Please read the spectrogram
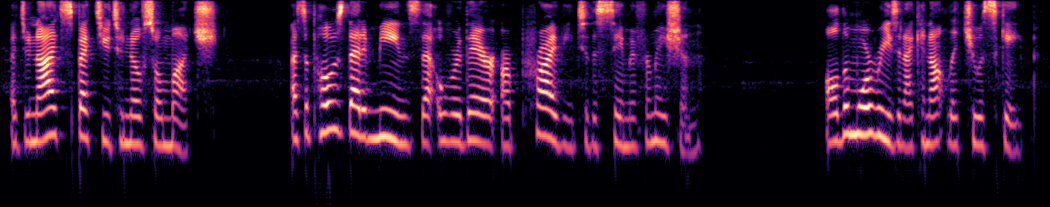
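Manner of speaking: low, grave knight, measured menace; stern knight Lancelot. Acted. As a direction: speak low as a cold, duty-bound knight. Voices Lancelot in the game.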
